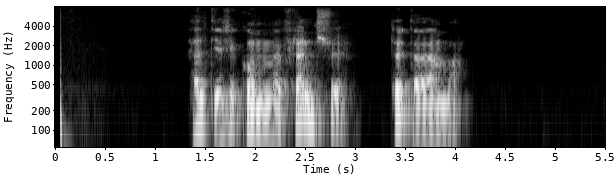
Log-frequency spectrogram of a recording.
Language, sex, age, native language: Icelandic, male, 50-59, Icelandic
